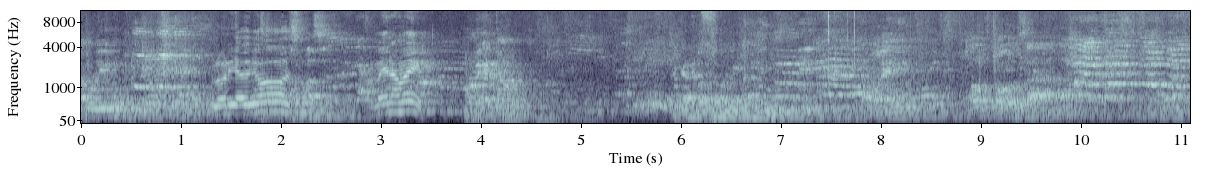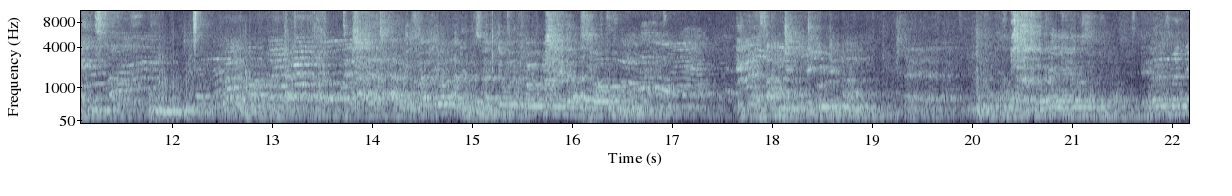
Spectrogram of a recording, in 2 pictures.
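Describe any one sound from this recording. A middle-aged man speaks with animation through a microphone in an echoing hall.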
